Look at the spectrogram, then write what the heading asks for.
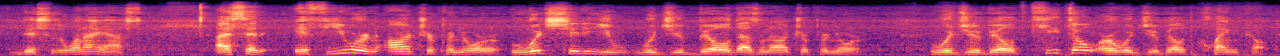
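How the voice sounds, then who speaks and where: A man's voice: mid-range voice, mellow, a little hiss or hum, low-quality recording. A man in his fifties giving an informal motivational business coaching talk, rambling conversationally and repeating phrases for emphasis. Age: 50s.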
